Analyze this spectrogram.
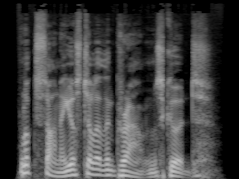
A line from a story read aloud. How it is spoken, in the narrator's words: Tiana said curtly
